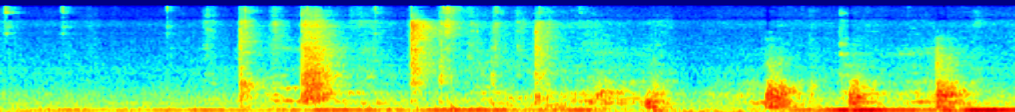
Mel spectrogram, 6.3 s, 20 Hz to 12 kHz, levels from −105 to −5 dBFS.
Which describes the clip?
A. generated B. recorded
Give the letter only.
B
